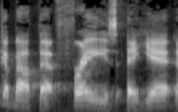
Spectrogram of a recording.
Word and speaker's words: Ehyeh: The Hebrew says, "Eyeh Asher Eyeh." Eyeh is spelled E-H-Y-E-H, Eyeh.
